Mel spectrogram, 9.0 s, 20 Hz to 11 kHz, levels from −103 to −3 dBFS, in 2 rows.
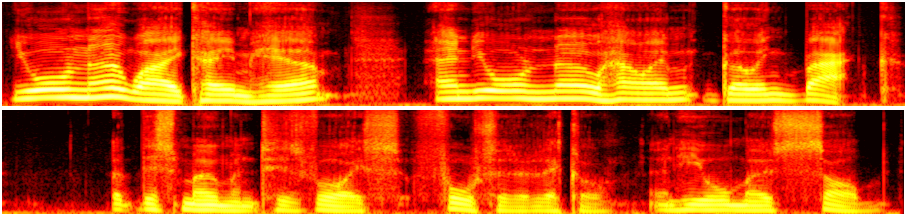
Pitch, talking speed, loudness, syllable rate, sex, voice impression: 140 Hz, 175 wpm, -18 LUFS, 4.6 syllables/s, male, very masculine, very adult-like, slightly old, thick, tensed, very powerful, very bright, very hard, very clear, fluent, slightly raspy, slightly cool, slightly intellectual, slightly sincere, calm, mature, slightly friendly, slightly reassuring, very unique, very wild, lively, very strict, intense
